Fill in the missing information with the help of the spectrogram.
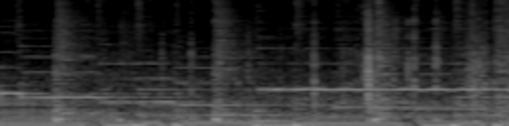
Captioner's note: pat pat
